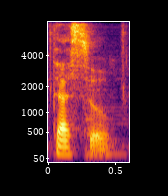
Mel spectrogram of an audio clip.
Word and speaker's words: Texel: history and cultural Traditions it's spelled t x but it's pronounced tesso in Dutch this Island spans approximately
